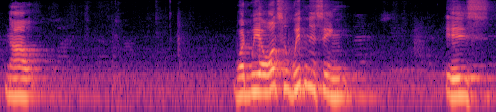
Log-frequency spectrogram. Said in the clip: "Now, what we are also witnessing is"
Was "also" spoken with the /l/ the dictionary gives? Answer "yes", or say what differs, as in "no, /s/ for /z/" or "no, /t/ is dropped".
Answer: yes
